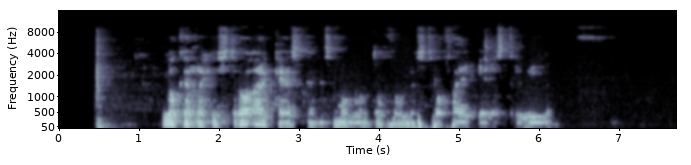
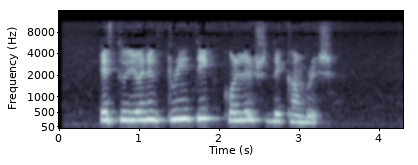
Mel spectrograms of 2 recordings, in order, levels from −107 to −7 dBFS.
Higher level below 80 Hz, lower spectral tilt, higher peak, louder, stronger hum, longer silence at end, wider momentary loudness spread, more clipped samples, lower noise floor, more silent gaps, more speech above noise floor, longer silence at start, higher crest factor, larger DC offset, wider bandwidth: first, -50 dBFS vs -70 dBFS; first, -6.5 dB/octave vs -5 dB/octave; second, -12 dBFS vs -6 dBFS; second, -33 LUFS vs -23 LUFS; neither; first, 1.55 s vs 0.9 s; first, 13 LU vs 9 LU; neither; first, under -90 dBFS vs -68 dBFS; neither; first, over 58 dB vs 46 dB; about the same, 0.45 s vs 0.5 s; about the same, 22 dB vs 18 dB; neither; second, 9.6 kHz vs 11.5 kHz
